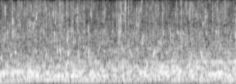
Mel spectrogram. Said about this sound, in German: Nur der kleine Bach am Ende des menschenlosen Weges ist noch nicht erstarrt.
